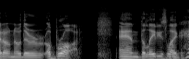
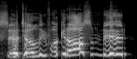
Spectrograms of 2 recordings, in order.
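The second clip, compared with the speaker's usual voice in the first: very high, booming, full-throated dude shout; 16 dB louder than usual. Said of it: "he went all the way from, like".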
